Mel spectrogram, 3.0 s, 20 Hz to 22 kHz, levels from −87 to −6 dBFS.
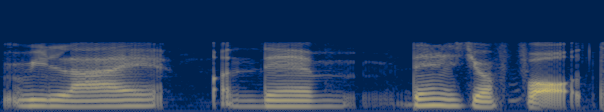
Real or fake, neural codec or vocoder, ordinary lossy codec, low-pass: real; none; none; 5.4 kHz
